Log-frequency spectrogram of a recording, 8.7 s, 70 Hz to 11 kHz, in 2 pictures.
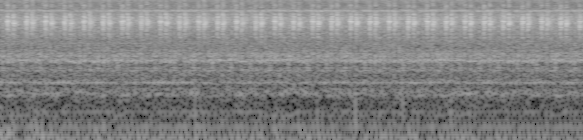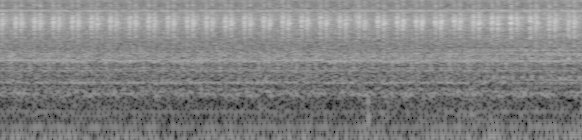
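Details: Lada Vesta SW Cross 1.6 (106 hp) at idle: steady idle with even tapping about two per second over the engine note, cause not yet clear; engine knock.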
